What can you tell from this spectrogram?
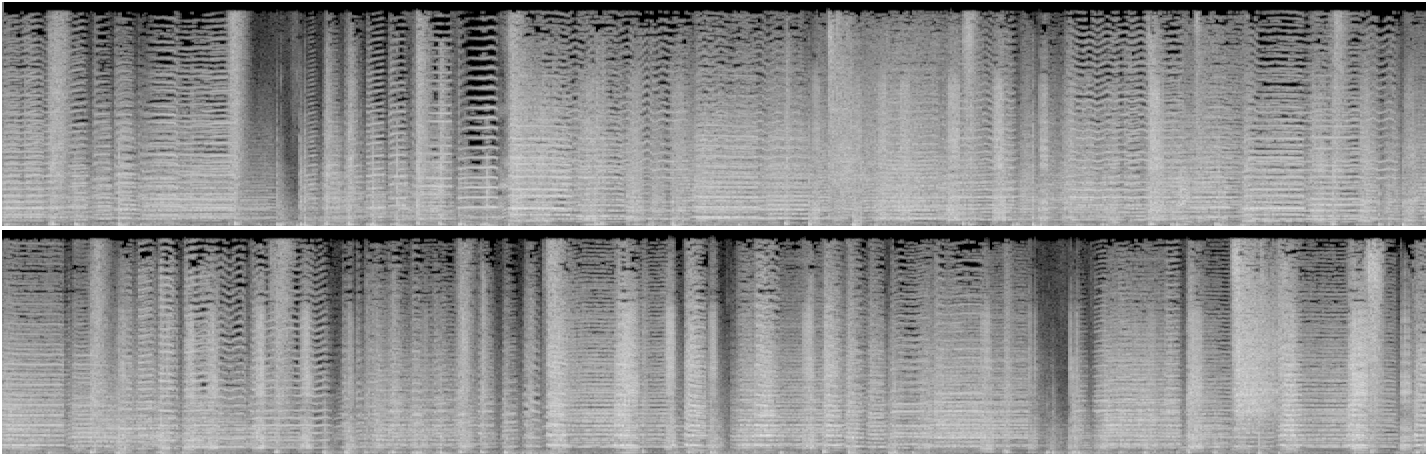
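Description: Marching band playing a brass-heavy tune, with a regular beat of sharp strokes under the horns.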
